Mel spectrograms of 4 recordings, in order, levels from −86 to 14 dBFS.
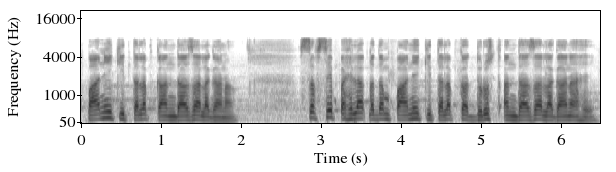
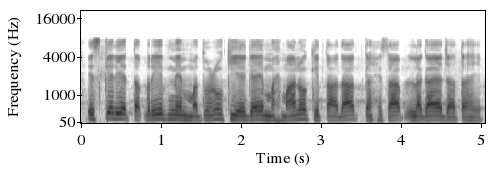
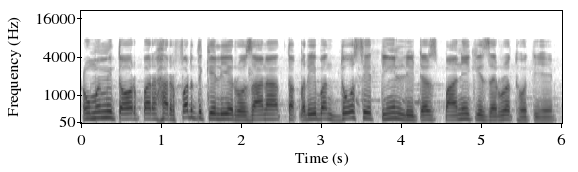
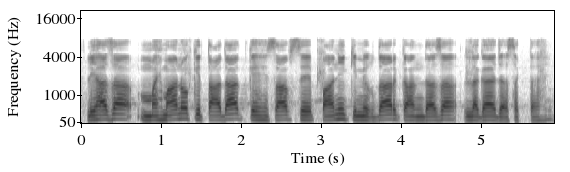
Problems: constant background noise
